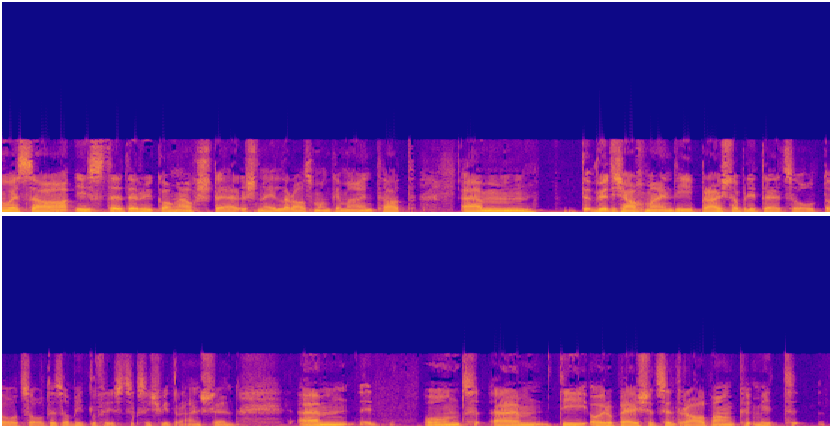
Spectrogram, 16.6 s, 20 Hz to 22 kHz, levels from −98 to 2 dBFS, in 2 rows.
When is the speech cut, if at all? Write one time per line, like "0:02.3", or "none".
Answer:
0:04.5
0:12.4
